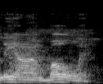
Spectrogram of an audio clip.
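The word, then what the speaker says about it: Leon Bowling: not really understand um how I'm pronouncing the name. L E O N B O W L I N G, you know, I mean, Leon Bolan, you know, I mean,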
